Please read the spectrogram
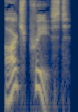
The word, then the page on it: archpriest: British English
